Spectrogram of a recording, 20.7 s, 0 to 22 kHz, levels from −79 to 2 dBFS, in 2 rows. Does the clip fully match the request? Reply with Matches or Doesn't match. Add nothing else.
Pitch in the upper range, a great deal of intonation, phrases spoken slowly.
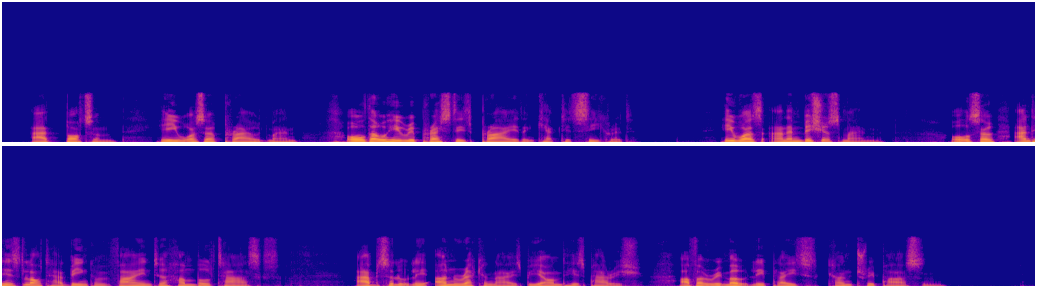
Doesn't match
